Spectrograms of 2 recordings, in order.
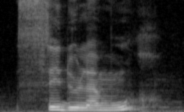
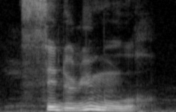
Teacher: Here, we have a difference in oral vowel sound. We have the [a] sound in the first sentence, and the [y] sound in the second sentence.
